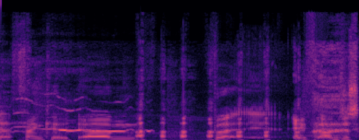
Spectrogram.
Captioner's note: dad laughing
